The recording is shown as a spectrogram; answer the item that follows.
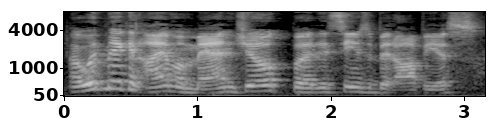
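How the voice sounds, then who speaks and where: A young man reads an outdated game guide aloud, cutting in with dry, mocking remarks. His voice sits high and sounds very bright and sharp. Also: big pitch swings, a little fast. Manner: mocking, dry asides between read passages. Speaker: host reading a book aloud. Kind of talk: reading aloud with sarcastic commentary.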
